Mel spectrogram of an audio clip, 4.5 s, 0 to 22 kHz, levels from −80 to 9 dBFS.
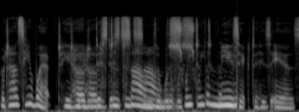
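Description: A doubled audio track runs from 1.05 to 3.55 s: the speech is heard twice, with a second copy trailing about a fifth of a second behind and somewhat quieter. That copy is full-band and dry, switching on and off abruptly, likely from a slower second capture path.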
